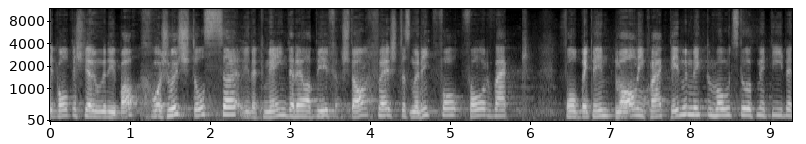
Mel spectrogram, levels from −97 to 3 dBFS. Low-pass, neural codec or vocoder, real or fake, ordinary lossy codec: none; codec, 24 kHz, 0.9 kbps, WavTokenizer, medium music audio release; fake; none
